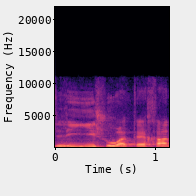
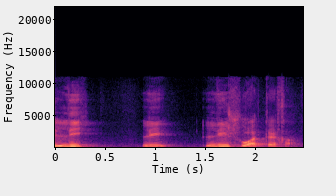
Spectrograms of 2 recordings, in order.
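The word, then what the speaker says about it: לישועתך: Ce n'est pas li avec un yud, li yishuatecha, mais li shuatecha. D'accord? Pas prononcé avec le yud, c'est un yud qui est muet.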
